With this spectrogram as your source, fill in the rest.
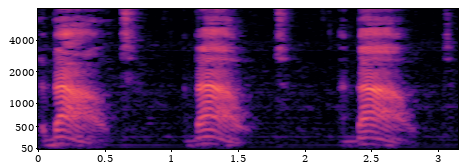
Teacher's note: it's composed of two syllables the first syllable is schwa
